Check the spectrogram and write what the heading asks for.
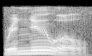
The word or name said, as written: renewal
